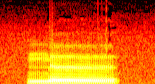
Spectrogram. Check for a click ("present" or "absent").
absent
